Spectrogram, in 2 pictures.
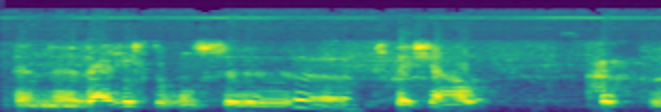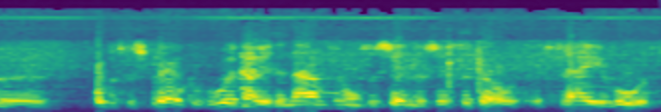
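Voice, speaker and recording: An actor playing an earnest pirate radio activist who talks haltingly, full of hesitations. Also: male voice, fairly low pitch, fairly even intonation, vocal fry, dark tone, slight background noise, poor audio. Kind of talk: radio play acting.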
